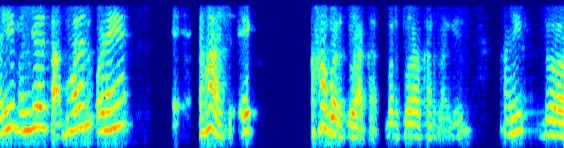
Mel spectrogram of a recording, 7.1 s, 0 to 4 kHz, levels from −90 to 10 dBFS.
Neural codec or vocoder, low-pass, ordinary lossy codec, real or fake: vocoder, 24 kHz, 100 mel bands, Vocos; 3.6 kHz; none; fake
